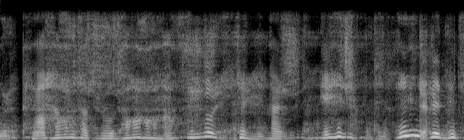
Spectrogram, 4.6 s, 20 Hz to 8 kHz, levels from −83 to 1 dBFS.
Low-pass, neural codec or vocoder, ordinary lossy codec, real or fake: 7.2 kHz; autoencoder, 22.05 kHz, a latent of 192 numbers a frame, VITS, trained on one speaker; none; fake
